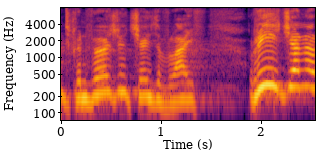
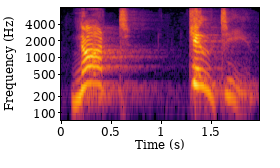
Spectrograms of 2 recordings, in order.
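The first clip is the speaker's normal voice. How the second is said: much louder and higher, booming out the verdict; judge's verdict; 4 semitones higher, 10 dB louder, slower than usual. Retold or imitated. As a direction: proclaim it like a judge banging the gavel. Judge declares verdict, retold.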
